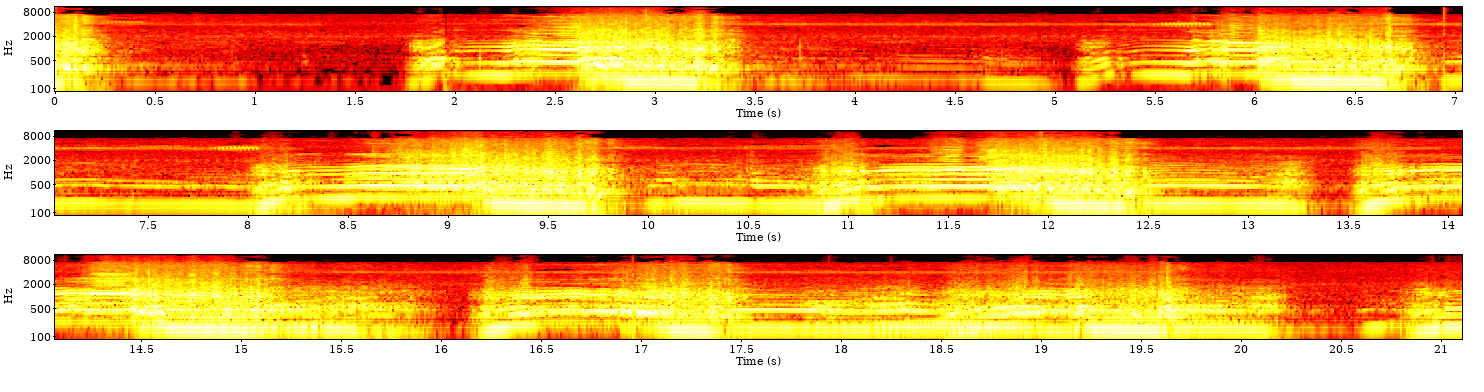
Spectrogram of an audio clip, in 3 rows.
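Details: Loud lion roars recorded at Djuma waterhole on 28 October 2016: powerful, deep moaning roars with rich harmonics, delivered in a sequence of strong pulses roughly every two to three seconds.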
